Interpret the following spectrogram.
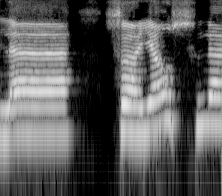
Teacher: लाम पे खड़ा जबर, आवाज दो हरकत तक लंबी होगी।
